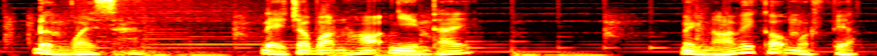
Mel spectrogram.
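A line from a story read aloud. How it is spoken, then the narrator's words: Low voice. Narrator (Vietnamese): cô bạn hạ giọng nói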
